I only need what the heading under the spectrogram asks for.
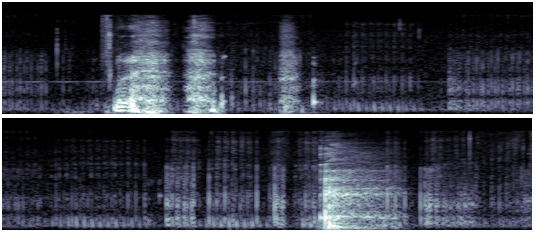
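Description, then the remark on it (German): A cat in a shop purrs in a steady, rumbling rhythm, with a few louder bursts as it breathes in and out, heard on its own without talking. “Was ist denn das? Sind Katzen im Laden. Oh, Katzen.”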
